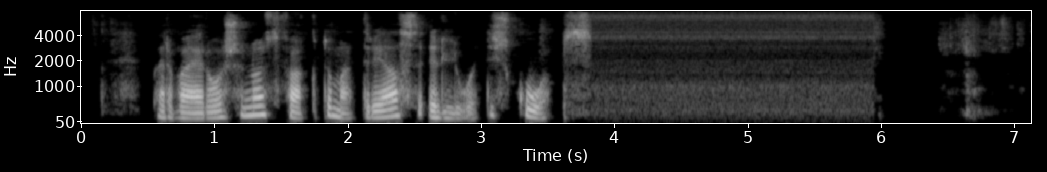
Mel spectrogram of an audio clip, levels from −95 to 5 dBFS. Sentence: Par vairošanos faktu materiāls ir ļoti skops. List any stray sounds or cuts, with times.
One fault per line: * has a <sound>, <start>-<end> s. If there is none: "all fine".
all fine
